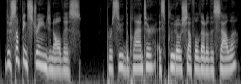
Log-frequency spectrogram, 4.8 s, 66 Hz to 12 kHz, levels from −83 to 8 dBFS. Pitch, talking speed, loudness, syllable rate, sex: 185 Hz, 200 wpm, -20 LUFS, 6.2 syllables/s, female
